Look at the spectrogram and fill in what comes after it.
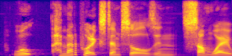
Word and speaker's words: hematopoietic: starting from hematopoietic stem cells. Did I pronounce that right? – Yes.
